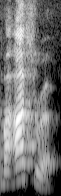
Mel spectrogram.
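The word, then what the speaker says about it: מעשר: 1821 Malachi 3 8-10 means 10th in Hebrew is pronounced my ash 10% of every penny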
